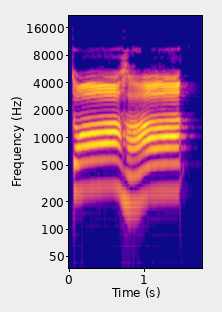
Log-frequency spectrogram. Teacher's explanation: تو اور ہا دونوں کے اوپر کھڑا زبر ہے تو یہ الف مدہ کے قائم مقام ہے، اس لیے اس کو ایک الف یعنی 2 حرکات کے برابر ہی کھینچ کر پڑھنا ہے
